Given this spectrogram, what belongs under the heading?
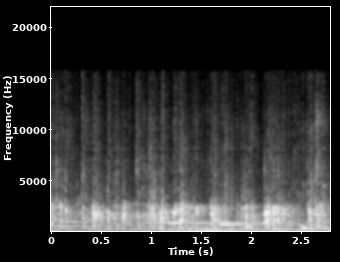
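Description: A congregation claps and cheers in a church service, steady applause swelling in waves with some shouting voices mixed in.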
